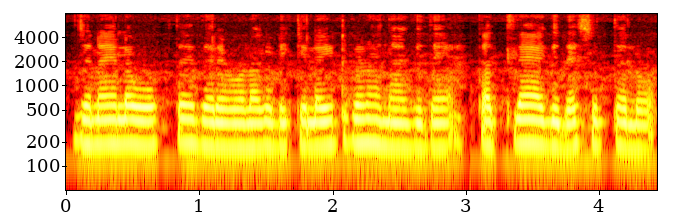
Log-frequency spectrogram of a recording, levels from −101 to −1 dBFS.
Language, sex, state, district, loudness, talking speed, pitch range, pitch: Kannada, female, Karnataka, Belgaum, -15 LUFS, 160 wpm, 175-190 Hz, 180 Hz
